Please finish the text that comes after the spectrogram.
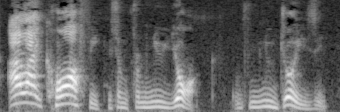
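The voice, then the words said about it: Very bad New York-area accent impression. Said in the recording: “That's the worst accent impression in the world ever.”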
